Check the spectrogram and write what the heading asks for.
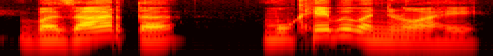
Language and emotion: Sindhi, neutral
